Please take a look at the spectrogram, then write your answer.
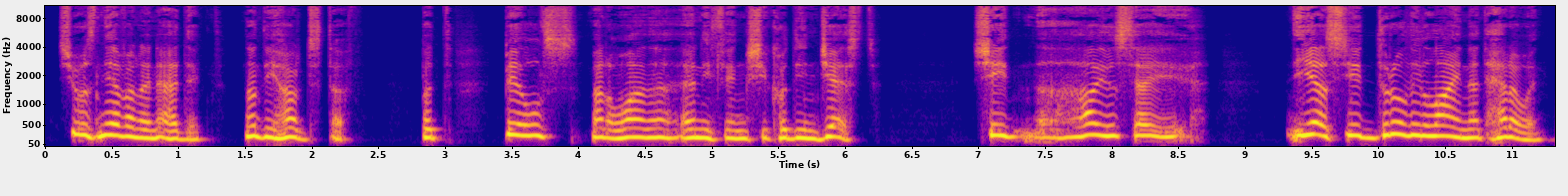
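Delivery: put-on an elderly mother, voice lifted by worry; anxious old mother voice. Wife explaining.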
